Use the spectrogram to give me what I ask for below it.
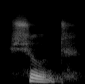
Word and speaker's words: should: উচ্চারণটা বুঝতে পারছি, কিন্তু এখানে যেভাবে লেখা আছে SHOULD, শুট, এখানে এল এর উচ্চারণ নাই।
